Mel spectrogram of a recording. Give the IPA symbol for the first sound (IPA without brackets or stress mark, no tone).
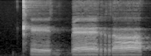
ʈʰ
